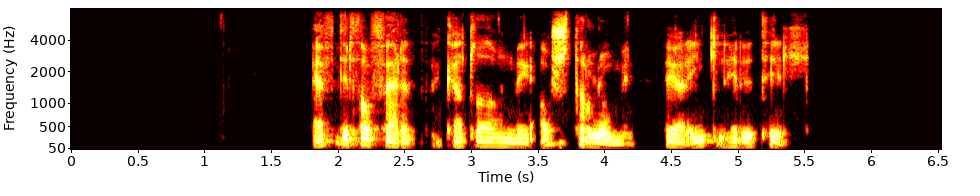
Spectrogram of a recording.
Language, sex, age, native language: Icelandic, male, 30-39, Icelandic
